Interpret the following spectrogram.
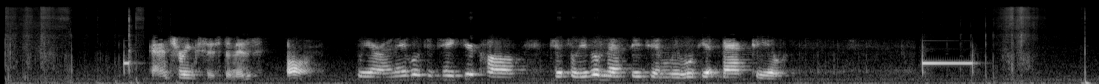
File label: Moms Voice From Recording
